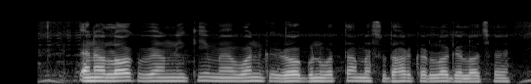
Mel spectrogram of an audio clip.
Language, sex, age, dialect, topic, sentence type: Maithili, male, 18-24, Angika, agriculture, statement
